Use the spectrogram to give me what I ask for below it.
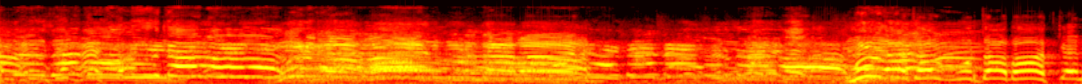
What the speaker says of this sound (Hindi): घर के बाहर कार्यकर्ताओं की नारेबाजी।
